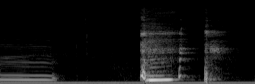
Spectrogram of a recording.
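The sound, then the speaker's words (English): Someone coughs: a harsh, loud burst, then a shorter second cough a moment later, following a brief trailing bit of voice. “tough cough. Sorry.”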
